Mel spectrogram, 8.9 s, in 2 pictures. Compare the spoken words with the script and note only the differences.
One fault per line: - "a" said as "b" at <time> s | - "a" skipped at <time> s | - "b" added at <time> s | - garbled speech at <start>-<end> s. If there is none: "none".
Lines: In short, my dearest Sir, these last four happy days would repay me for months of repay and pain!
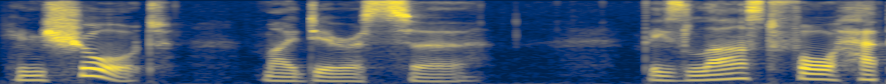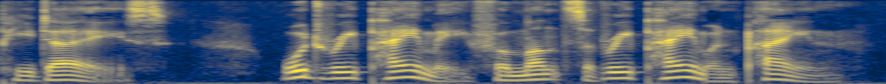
none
